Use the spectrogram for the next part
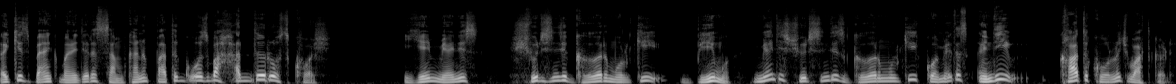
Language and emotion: Kashmiri, happy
